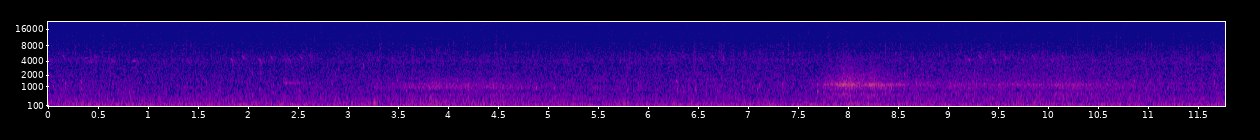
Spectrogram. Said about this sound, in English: Rise up again to standing and notice that you hear the sound of water burbling. Look around and find the source of this sound, a spring-fed stream.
